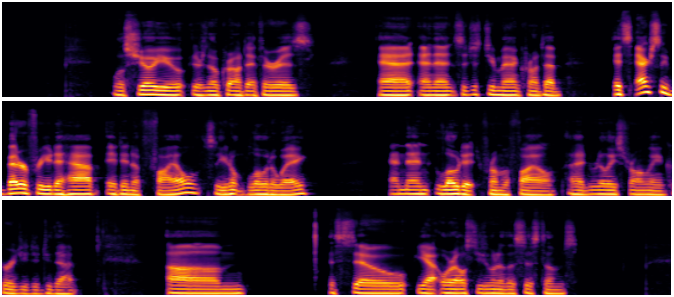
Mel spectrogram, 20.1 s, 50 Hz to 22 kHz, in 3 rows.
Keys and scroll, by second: 0.0-0.9 typing, 4.2-9.2 typing, 14.3 space, 16.2 space, 17.1 ctrl+a, 17.3 ctrl+a, 18.1-20.0 typing.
